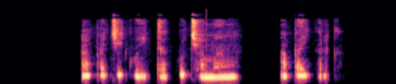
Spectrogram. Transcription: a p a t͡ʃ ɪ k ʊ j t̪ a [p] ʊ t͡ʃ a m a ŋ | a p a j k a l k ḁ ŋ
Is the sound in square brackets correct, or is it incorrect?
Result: incorrect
